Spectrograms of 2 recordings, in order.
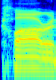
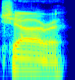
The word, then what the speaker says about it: Chara: But moving on to, I think, is it Clara next? Got the name wrong. Is it Chara?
